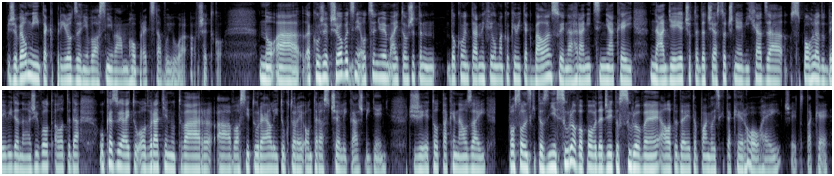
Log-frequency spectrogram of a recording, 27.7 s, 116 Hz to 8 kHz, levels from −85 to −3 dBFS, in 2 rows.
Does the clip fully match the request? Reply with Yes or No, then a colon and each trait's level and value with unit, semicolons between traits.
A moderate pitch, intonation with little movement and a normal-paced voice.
No: medium, 155 Hz; narrow, 2.0 semitones; fast, 180 wpm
